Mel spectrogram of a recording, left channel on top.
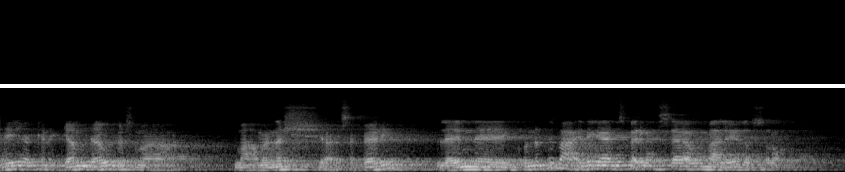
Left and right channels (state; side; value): silent; left; digital silence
